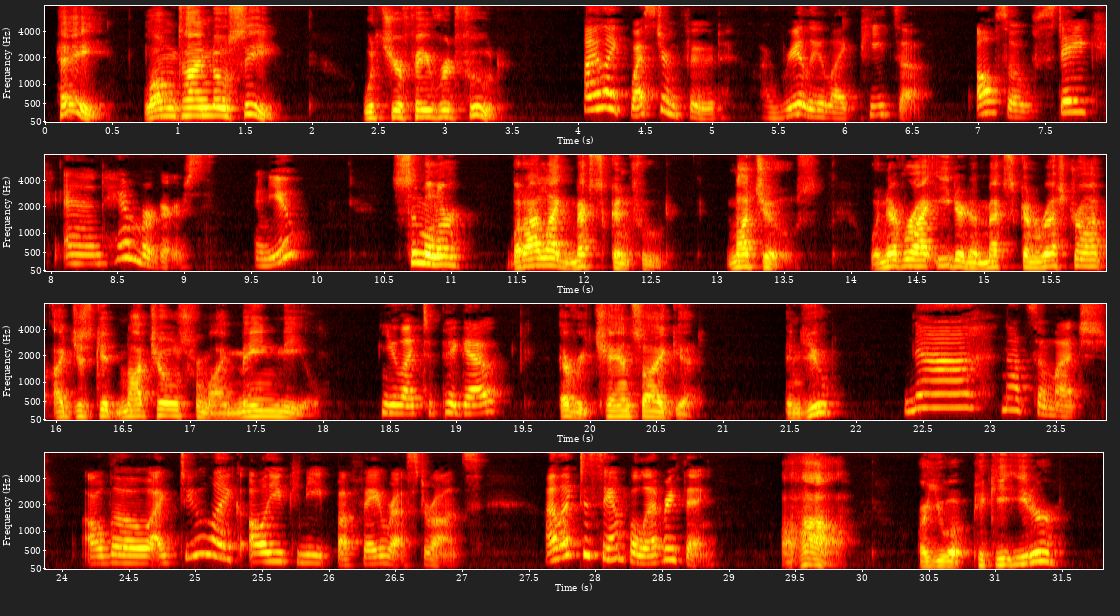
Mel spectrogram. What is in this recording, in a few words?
Conversation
